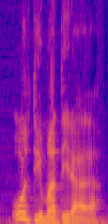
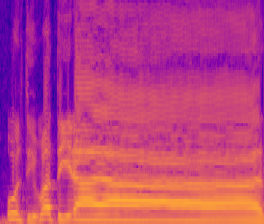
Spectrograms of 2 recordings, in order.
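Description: First: Said in the usual way. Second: Raised pitch, "tirada" held extremely long; drawn-out suspense. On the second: Real, not acted. Gamer on his last draw, long suspenseful cry. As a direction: hold the vowel of "tirada" through the spin. Final spin, stretched out.

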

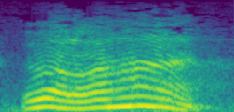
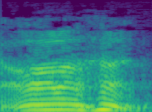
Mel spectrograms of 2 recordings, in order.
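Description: First: 阿罗汉 with 阿 said as "e"; first reading of 阿. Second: 阿罗汉 with 阿 said as "a"; alternative reading of 阿. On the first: Teacher gives one name of the arhat, 阿 pronounced "e" in 阿罗汉. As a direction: say 阿罗汉 as "e luo han". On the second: Teacher adds the other name of the arhat, 阿 pronounced "a" in 阿罗汉. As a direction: say 阿罗汉 as "a luo han". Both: Shown as a demonstration. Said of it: "也叫阿罗汉".

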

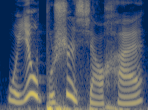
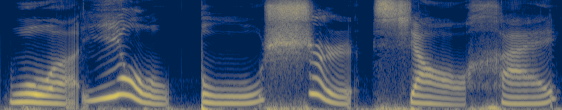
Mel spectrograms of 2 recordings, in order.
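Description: First: Said in the usual way. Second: Wo you bu shi xiao hai, each syllable apart; slow demonstration. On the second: Shown as a demonstration. Teacher repeats a sentence for learners, very slowly.

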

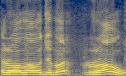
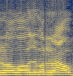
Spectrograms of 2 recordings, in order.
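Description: First: "রও" with a heavy, rounded o vowel; correct heavy Ra. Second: "রাও" with an open, thin a vowel; wrong light Ra. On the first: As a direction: say "রও" full-mouthed, with o instead of a. ("রও"-তে র মোটা, গোল ও-ধ্বনিতে) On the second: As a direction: mistakenly say "রাও" with a instead of rounded o. ("রাও"-তে ভুল করে খোলা আ-ধ্বনি) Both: Shown as a demonstration. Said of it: "অনেকেই র ওয়াও জবর রাও পড়ব না".

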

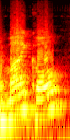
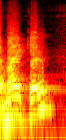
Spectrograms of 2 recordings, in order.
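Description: First: "Michael" as "Mai-kol", dark ending; correct ending. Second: "Michael" as "Mai-kel", clear e; wrong ending. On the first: Teacher gives the right form, "Michael" ending in "-kol". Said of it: "Se pronuncia Michael". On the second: Teacher shows the common error, "Michael" ending in "-kel". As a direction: end "Michael" on a Spanish "-kel". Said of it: "no se pronuncia Michael". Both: Shown as a demonstration.

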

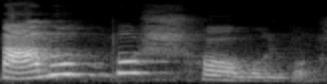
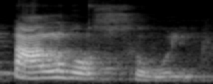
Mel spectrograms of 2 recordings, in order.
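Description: First: তালব্য স said slowly and carefully; correct pronunciation. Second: তালবস্য said as the common mistaken form; wrong pronunciation. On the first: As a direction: give the correct তালব্য স, drawn out. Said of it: "উচ্চারণটা একদম perfect যেন হয়". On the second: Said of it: "এটা তালবস্য বলবো না". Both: Shown as a demonstration.

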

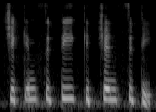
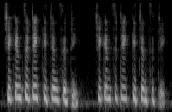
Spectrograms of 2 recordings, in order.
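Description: First: Measured syllables, evenly spaced; slow tongue twister. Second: Rapid, run-together syllables; sped-up tongue twister. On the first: Teacher models a twister for students, slowly. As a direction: separate each syllable carefully. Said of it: "first try saying them slowly". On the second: Teacher races through the twister for students, fast. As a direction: rattle it off twice. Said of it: "speed up". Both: Shown as a demonstration.

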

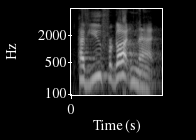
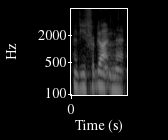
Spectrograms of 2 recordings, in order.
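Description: First: Forgotten hit hard in a louder, ringing challenge. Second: Forgotten said much softer and lower after a long pause; quiet echo. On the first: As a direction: fling the question out loud at the congregation. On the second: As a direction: let the question sink in, almost hushed. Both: Real, not acted.

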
